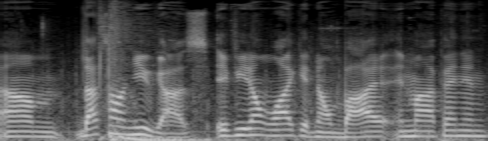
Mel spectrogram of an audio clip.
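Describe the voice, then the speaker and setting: With music in the background, a man speaks at a fairly quick pace with ordinary pitch variation. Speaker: gaming YouTuber. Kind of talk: live gameplay commentary rant. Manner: casual, conversational.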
